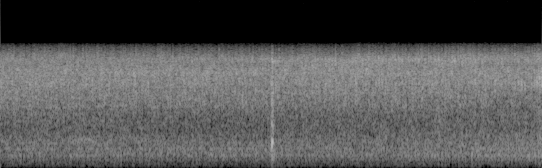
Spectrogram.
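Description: Off-road SUV engine running steadily, with one short sharp knock about three and a half seconds in.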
